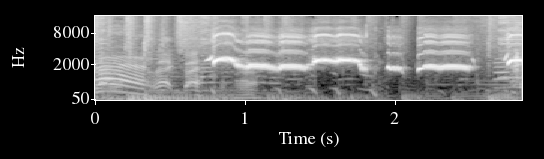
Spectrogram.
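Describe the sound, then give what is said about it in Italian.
A short whistled jingle with bright, melodic notes that hop between a few pitches, loud and clear, with a brief voice at the start. “non sono i vigili, lo dico per quelli che magari in macchina adesso non si aspettavano di sentire questo fischiettino”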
